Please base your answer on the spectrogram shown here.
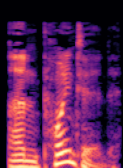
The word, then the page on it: unpointed: British English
